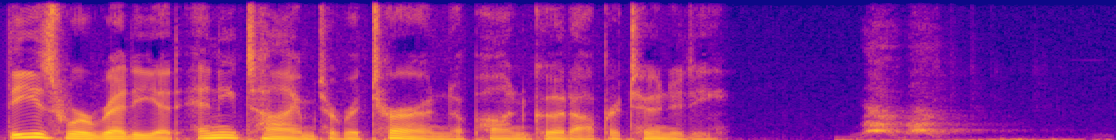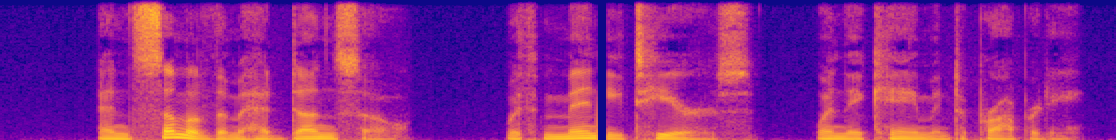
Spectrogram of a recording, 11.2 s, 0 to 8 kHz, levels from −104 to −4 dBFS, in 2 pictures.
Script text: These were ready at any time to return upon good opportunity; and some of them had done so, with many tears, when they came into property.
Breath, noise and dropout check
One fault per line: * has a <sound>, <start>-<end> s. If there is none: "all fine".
* has a bark, 4.2-5.6 s
* has a dropout, 8.6-8.6 s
